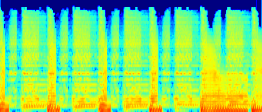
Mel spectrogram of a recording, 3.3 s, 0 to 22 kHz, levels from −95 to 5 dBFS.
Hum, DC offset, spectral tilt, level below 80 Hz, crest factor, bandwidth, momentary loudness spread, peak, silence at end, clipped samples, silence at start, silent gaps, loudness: none; under 0.1%; -4 dB/octave; -22 dBFS; 14 dB; 16.5 kHz; 5 LU; 0 dBFS; 0 s; under 0.1%; 0 s; none; -15 LUFS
